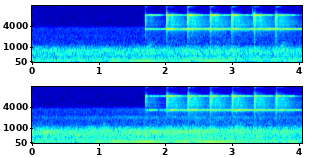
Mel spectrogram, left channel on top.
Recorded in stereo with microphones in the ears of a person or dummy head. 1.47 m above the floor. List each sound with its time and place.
1.7 s a bicycle bell: 70° left (ahead or behind), 3 m; by 4.0 s 50° left (ahead or behind), 2 m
